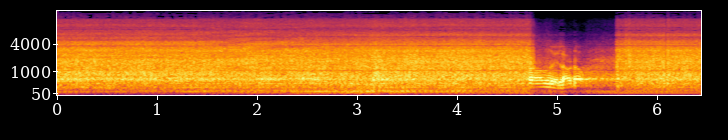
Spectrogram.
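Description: FM inter-station static hissing from a National RX-F3 radio cassette recorder as its dial is tuned between stations. Near the end it briefly catches a broadcast voice, then goes back to static.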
